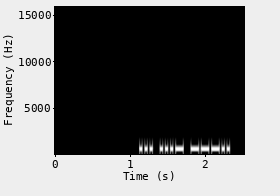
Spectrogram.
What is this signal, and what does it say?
Morse code, heard as a keyed tone, about 36 wpm, 700 Hz. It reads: SV8
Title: Callsign Prefixes for Top 50 DXCC - 35wpm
